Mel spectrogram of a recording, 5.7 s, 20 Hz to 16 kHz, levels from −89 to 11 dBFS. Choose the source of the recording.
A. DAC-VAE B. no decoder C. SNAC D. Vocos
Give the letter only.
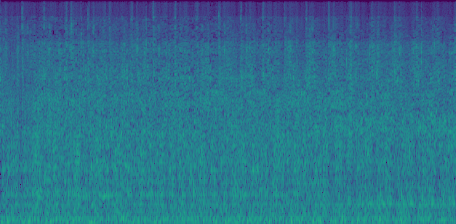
B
